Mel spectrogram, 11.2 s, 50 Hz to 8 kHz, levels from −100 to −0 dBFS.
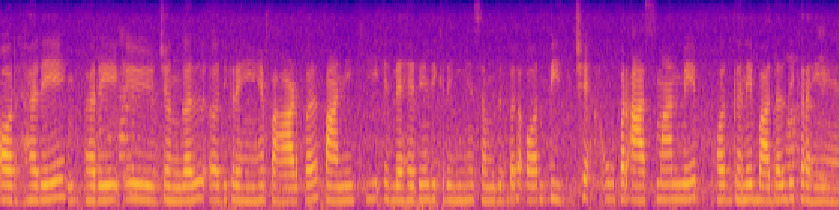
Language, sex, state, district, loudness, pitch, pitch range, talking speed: Hindi, female, Uttar Pradesh, Budaun, -22 LUFS, 210 Hz, 205-215 Hz, 150 wpm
